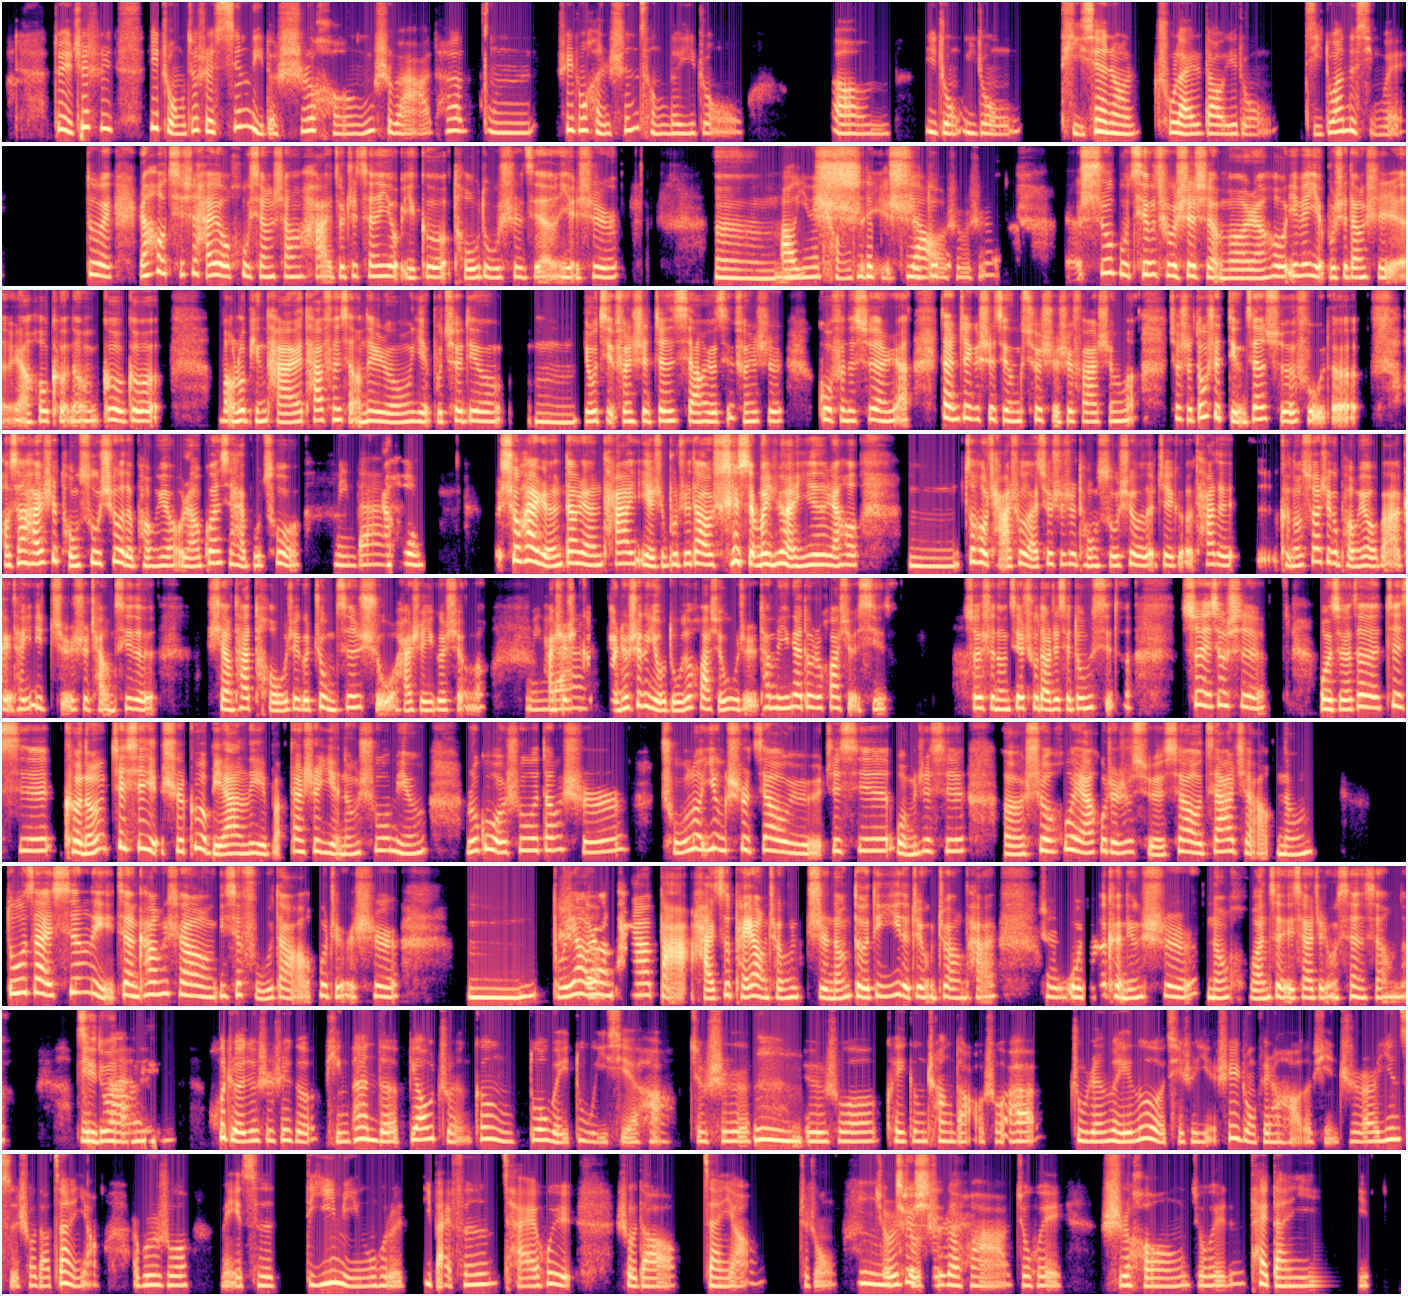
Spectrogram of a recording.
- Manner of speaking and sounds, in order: teeth sucking; lip smack; laughing while speaking: "是什么"
- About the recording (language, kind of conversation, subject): Chinese, podcast, 你怎么看待考试和测验的作用？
